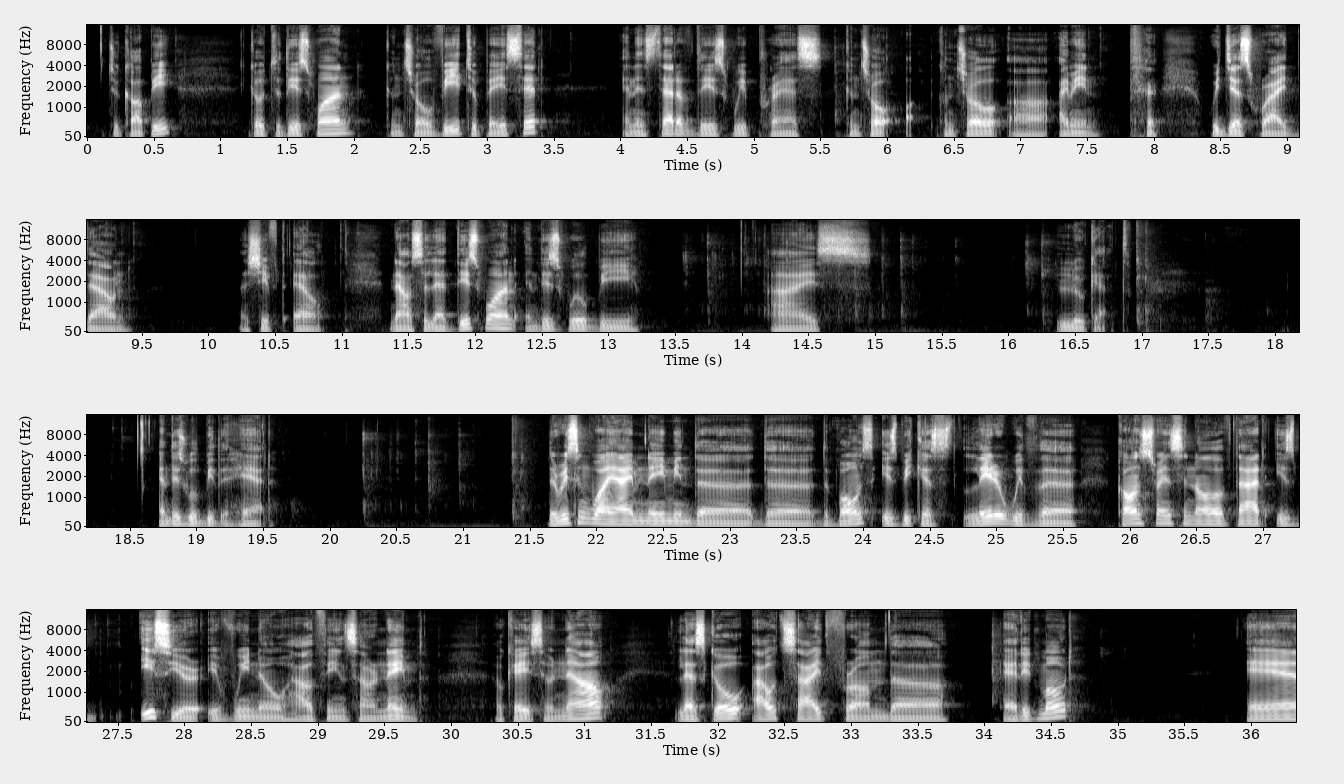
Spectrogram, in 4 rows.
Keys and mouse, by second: 0.5 right click, 2.3 ctrl+v, 3.3 click, 5.3 shift+l, 7.5 click, 10.6 right click, 12.3 click, 13.4-16.3 typing, 16.9 Return, 18.4 right click, 19.3 click, 20.3 h, 20.4 e, 20.5 a, 20.8 d, 21.4 Return, 23.0 right click, 27.3 right click, 29.6 a, 30.4 middle click, 31.3 shift+middle click, 34.1 Tab, 34.8 z.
